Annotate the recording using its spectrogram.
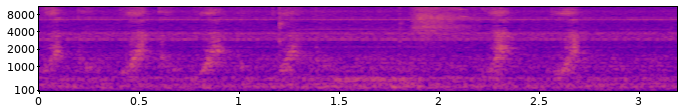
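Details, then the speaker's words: Audible airway secretions in a child's tracheostomy tube on a ventilator, as heard before suctioning to the depth of the trach. "we're only going to suction the depth of the trach or the length of their tray so the only thing we can do is clear out the drake and you can usually hear the secretions"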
